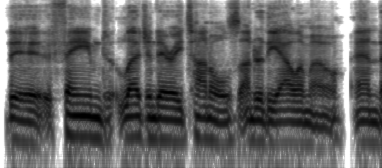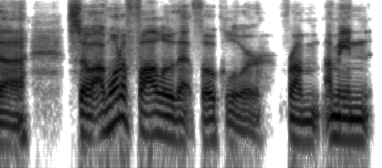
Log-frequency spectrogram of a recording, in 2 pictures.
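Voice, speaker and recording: A man co-hosting a history show, talking casually and unscripted in an easygoing, halting way. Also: low-pitched, fairly bright tone, no room sound. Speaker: co-host of an Old West history show.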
